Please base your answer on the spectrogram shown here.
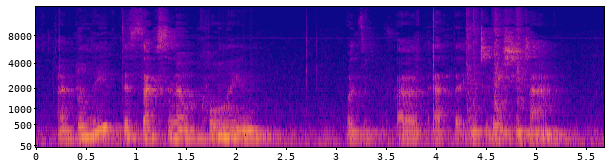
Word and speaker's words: succinylcholine: And so, if the, butcher the pronunciation, you pronounce it. Succinylcholine. Succinylcholine was administered in the ICU because after she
